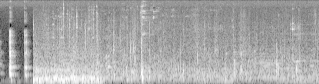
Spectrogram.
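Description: A few sharp hoof clops ring out at the start, followed by scattered, softer clip-clops on a hard surface amid a low outdoor rumble.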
